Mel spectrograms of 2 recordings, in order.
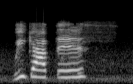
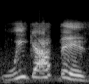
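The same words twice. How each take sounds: First: Mocking confident quote. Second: Said in the usual way. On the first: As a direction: mimic the city's swagger, "We got this" drawn out and lifted at the end. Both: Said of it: "Angelino said".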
